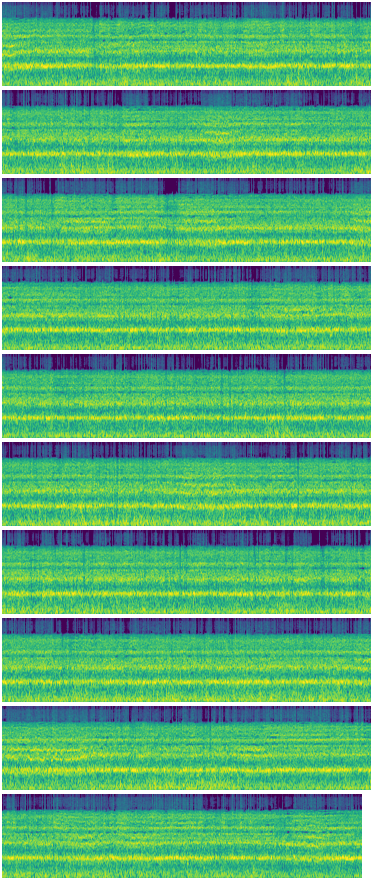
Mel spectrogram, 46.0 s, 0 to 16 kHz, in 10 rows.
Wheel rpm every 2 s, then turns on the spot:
220, 230, 230, 230, 230, 220, 230, 230, 230, 230, 230, 230, 230, 230, 240, 230, 230, 230, 220, 220, 230, 220, 230.
none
